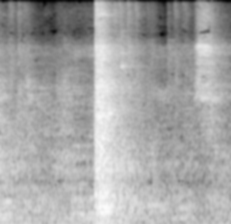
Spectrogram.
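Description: Weight stack of a multi-gym chest press machine dropping back with a single loud clunk about a second in, as the handles are released at the end of a set.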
